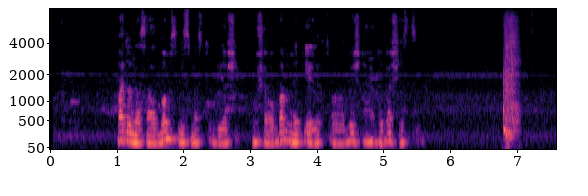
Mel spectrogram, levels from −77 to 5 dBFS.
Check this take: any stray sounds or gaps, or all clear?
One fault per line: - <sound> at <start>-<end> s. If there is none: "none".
- sneeze at 6.8-7.1 s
